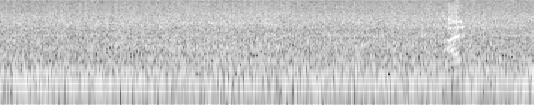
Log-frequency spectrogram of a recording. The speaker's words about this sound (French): Un hélico de ce type, c'est une consommation de quel type de carburant?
